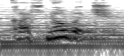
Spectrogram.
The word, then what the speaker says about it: Kachnowicz: So how do you pronounce that? Kachnowicz? Kachnowicz.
